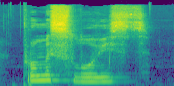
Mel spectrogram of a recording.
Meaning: industry
- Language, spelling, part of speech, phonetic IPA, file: Ukrainian, промисловість, noun, [prɔmesˈɫɔʋʲisʲtʲ], Uk-промисловість.ogg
